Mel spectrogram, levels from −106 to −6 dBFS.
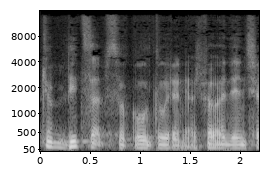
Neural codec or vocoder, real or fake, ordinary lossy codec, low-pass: codec, 44.1 kHz, 2.6 kbps, SNAC; fake; MP3, 64 kbps; 14.4 kHz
